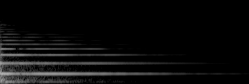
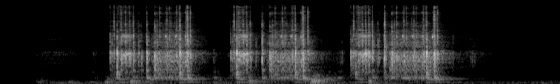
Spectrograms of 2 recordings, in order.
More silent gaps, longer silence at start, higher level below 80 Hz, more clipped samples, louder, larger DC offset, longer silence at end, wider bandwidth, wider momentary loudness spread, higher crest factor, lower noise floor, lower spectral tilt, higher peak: neither; second, 0 s vs 1.05 s; second, -66 dBFS vs -58 dBFS; neither; second, -34 LUFS vs -23 LUFS; neither; second, 0.85 s vs 1.05 s; second, 7 kHz vs 17 kHz; first, 21 LU vs 8 LU; second, 20 dB vs 26 dB; first, -69 dBFS vs -64 dBFS; first, -6 dB/octave vs -0.5 dB/octave; second, -14 dBFS vs 0 dBFS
